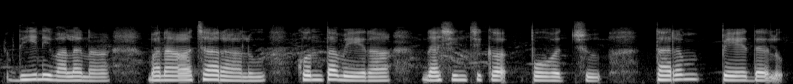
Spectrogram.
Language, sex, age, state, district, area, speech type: Telugu, female, 18-30, Andhra Pradesh, Anantapur, rural, spontaneous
